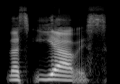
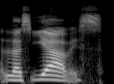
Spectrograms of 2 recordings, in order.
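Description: The two takes are said the same way.

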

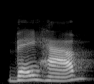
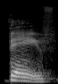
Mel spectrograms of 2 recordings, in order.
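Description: First: Have is pronounced in full as a separate word. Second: Have is reduced to a v sound.

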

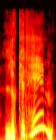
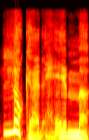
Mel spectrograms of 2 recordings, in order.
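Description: First: It is said in an admiring, flirty way. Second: It is said in an annoyed way.

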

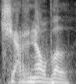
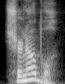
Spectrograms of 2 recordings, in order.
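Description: First: It is said in a put-on Russian accent. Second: It is said in a plain American accent.

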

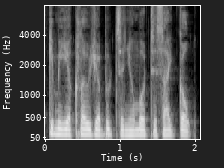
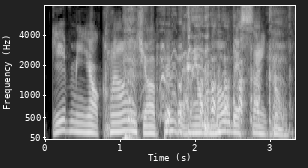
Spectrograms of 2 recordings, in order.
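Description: First: It is said in an ordinary speaking voice. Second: It is said in a put-on cartoon puppet voice.

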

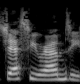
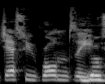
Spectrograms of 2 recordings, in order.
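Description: First: The name is said with a plain vowel. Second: The name is said with an affected, changed vowel.

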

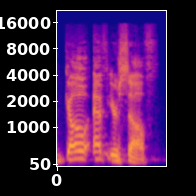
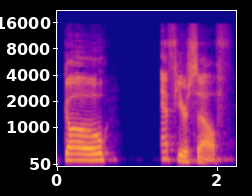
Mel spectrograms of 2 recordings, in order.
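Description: First: It is said at a normal pace. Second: It is said slowly and drawn out.

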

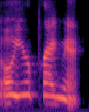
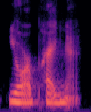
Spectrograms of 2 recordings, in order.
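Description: First: It is said in a casual, offhand tone. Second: It is said in a serious, certain tone.

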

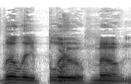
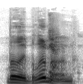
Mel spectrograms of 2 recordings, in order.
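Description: First: Blue is set apart as its own name. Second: Blue runs together with Moon as one unit. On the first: Blue is a middle name. The speaker calls it right. "do it as blue as your middle name" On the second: Blue Moon is one surname. The speaker calls it wrong. "not Lily Blue Moon"

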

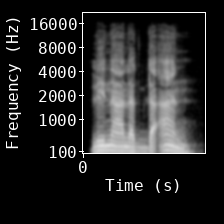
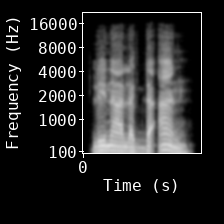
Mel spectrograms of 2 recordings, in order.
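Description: First: The word begins with the syllable li. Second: The word begins with the syllable li.

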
